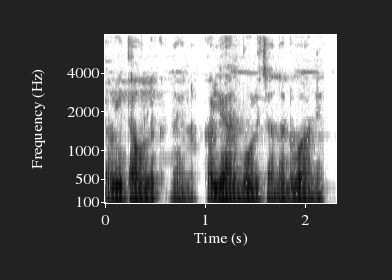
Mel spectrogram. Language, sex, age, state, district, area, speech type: Sindhi, male, 18-30, Gujarat, Junagadh, urban, spontaneous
